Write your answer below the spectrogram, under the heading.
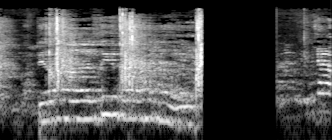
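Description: People singing a song with long held notes. About two and a half seconds in it cuts off to dead silence for nearly a second, then the singing starts again.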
